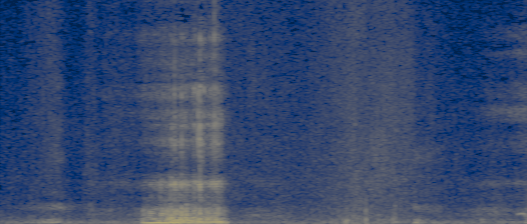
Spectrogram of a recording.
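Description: A single loud, low rumbling snore lasting under a second, in a quiet room.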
